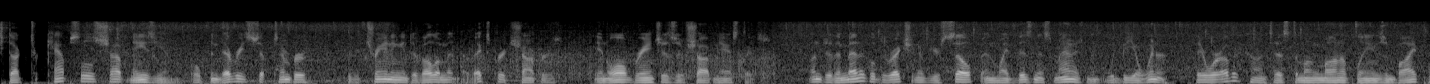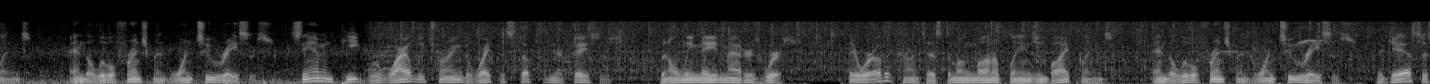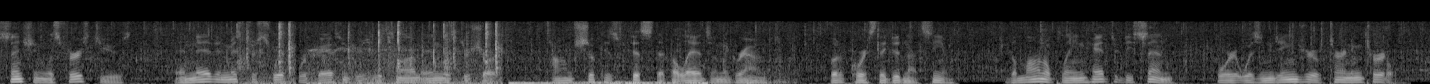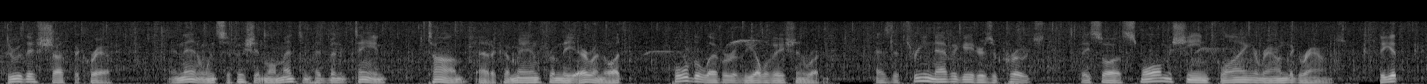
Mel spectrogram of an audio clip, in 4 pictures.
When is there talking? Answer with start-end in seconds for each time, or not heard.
0.0-56.9.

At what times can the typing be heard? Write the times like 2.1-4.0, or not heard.
30.9-36.6.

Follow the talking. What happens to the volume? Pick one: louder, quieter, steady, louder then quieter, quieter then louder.
steady.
